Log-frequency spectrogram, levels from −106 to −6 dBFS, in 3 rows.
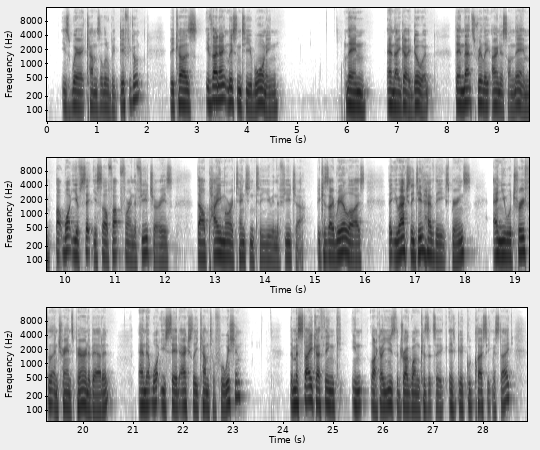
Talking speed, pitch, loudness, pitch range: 195 wpm, 130 Hz, -29 LUFS, 120-135 Hz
